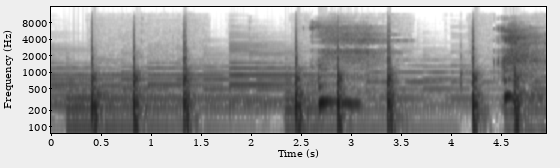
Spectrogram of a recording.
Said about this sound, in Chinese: 就在第二天晚上，我被一阵闷响的、有节奏的敲门声惊醒。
